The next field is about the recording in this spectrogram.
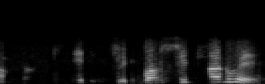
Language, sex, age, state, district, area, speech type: Bengali, male, 30-45, West Bengal, Howrah, urban, conversation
